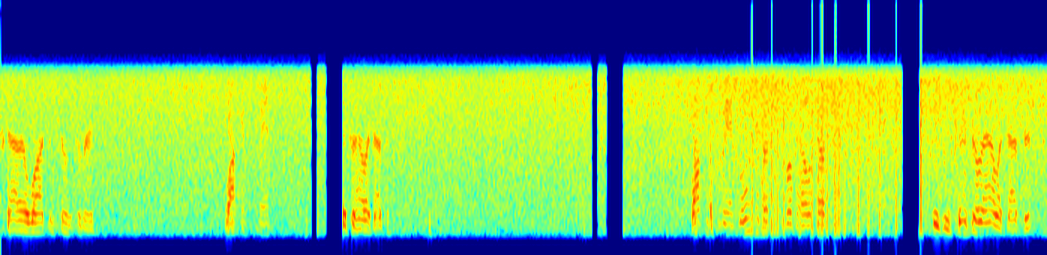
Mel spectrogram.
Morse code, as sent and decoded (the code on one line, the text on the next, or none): none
